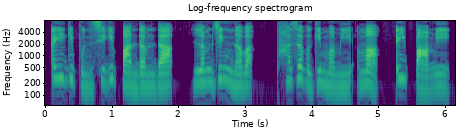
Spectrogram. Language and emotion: Manipuri, sad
